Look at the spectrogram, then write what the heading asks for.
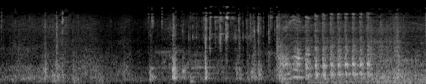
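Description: A vehicle engine rumbles and idles with a metallic clatter, and no animal voice stands out.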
